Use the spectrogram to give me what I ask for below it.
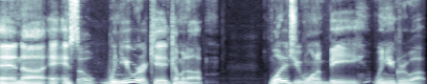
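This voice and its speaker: Moderately paced, a man with a West Texas accent speaks at a medium pitch with ordinary pitch variation on a very clean recording with a silent background. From West Texas (Midland). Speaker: podcast host. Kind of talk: casual interview.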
